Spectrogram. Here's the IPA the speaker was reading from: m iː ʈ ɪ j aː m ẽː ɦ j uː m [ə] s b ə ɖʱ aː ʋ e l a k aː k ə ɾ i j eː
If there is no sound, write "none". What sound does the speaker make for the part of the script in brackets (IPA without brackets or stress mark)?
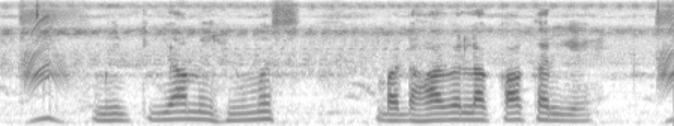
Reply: ə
